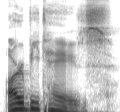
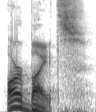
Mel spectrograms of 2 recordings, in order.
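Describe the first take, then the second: First: The word is said with Latin-style sounds. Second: The word is said with English-style sounds. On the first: The speaker calls it right. "It's pronounced Arbites" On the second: The speaker calls it wrong. "it is not Arbites"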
